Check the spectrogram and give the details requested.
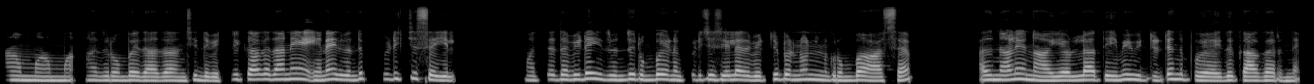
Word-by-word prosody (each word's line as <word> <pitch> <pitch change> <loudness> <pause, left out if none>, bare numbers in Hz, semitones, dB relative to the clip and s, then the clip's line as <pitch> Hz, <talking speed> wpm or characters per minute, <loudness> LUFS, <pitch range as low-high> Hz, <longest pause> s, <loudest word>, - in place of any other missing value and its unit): ஆமாமா. 185 -2 0 0.2
அது 190 -1 -3
ரொம்ப 185 +1 0
இதா 180 0 +1
தான் 185 0 +2
இருந்துச்சு. 175 +4 -2
இந்த 185 - +1
வெற்றிக்காக 230 +6 -2
தானே 240 +2 +1 0.2
ஏன்னா 210 +4 +2
இது 220 - +1
வந்து 245 +6 -1 0.2
பிடிச்ச 245 +2 -6 0.2
செயல். 190 -3 +1 0.7
மத்தத 210 +3 -4
விட 230 +3 +2
இது 215 -2 -2
வந்து 225 +4 +2
ரொம்ப 205 +3 +1
எனக்கு 200 -2 -2
பிடிச்ச 215 +1 -3
செயல். 210 +1 +2
அதுல 195 -2 0
வெற்றி 195 +6 -2
பெறணுண்னு 225 0 +1
எனக்கு 195 -1 0
ரொம்ப 185 +3 +2 0.2
ஆச. 175 0 -2 0.9
அதுனால 215 +3 +2
நான் 185 -1 +2 0.2
எல்லாத்தையுமே 205 +2 +2
விட்டுட்டு 195 +4 -2
அந்த 240 -2 +1
ப - - -3 0.3
இதுக்காக 185 -1 +1
இருந்தேன். 170 -1 -3
205 Hz, 165 wpm, -23 LUFS, 185-225 Hz, 0.9 s, தான்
